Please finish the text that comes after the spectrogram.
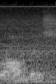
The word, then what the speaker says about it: rhombus: four bars of this rhombus there is a rhombus it has a silent h r h o m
